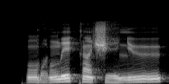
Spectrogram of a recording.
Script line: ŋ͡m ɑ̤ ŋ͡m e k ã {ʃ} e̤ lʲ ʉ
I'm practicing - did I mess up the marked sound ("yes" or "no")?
no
